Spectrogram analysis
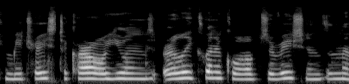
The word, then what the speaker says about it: Jung: Originally formulated by the Swiss psychiatrist Carl Gustav Jung, or Jung. It's Jung. Pretty sure that's how it's pronounced.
